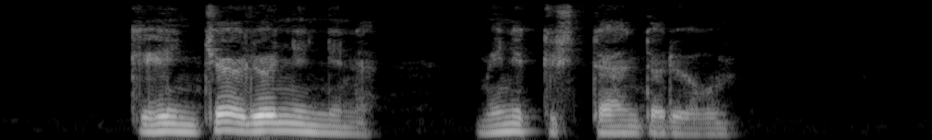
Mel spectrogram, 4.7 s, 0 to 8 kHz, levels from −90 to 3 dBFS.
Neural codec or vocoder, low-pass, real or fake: none; 7.2 kHz; real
